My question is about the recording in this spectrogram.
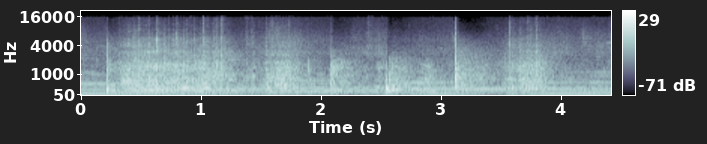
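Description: Wooden tofu-press mold being lifted, scraped and knocked on the table as pressed tofu is turned out onto a tray: a rubbing, scraping sound in the first half and several sharp wooden knocks. Background music plays under it.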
